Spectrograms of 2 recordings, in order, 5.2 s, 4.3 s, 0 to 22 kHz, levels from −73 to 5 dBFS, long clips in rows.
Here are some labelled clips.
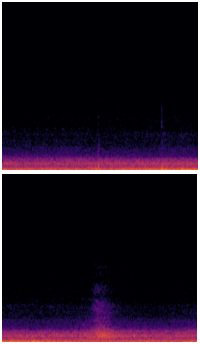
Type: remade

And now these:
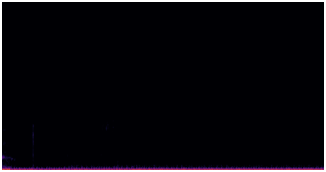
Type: recorded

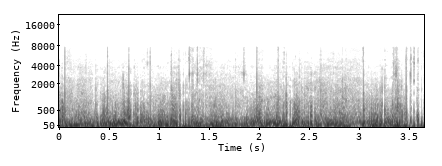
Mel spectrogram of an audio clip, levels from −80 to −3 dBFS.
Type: remade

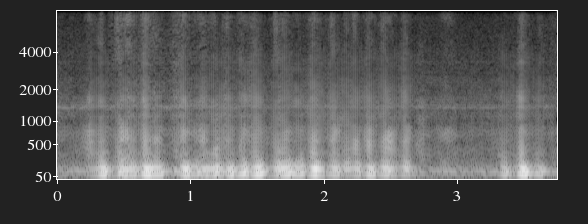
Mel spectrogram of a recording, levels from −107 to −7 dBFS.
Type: remade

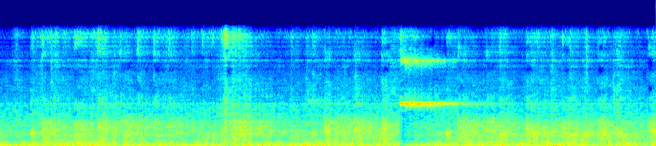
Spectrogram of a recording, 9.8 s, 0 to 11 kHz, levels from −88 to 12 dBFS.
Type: remade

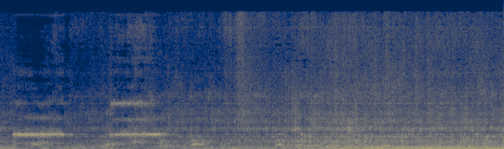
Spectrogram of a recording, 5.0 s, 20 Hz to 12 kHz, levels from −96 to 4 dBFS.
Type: remade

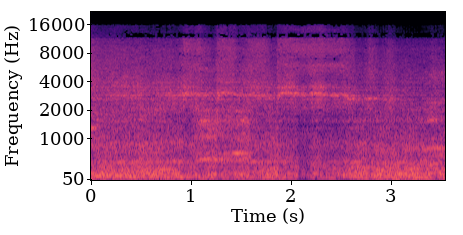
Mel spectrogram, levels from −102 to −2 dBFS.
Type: remade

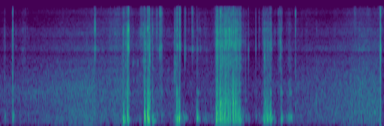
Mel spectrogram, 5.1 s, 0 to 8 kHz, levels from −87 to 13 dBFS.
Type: remade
